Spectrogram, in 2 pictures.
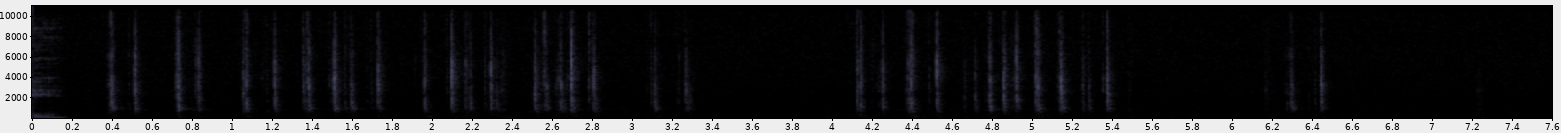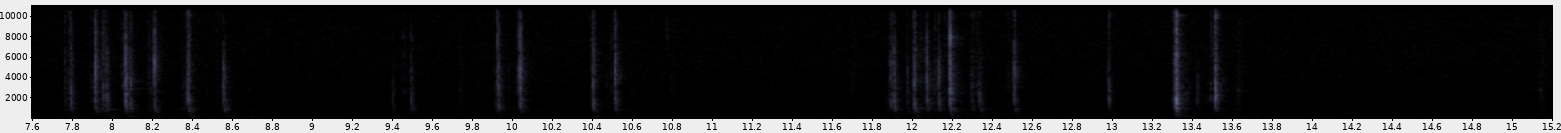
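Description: Faint typing on a computer keyboard: irregular clusters of keystrokes with short pauses between them as a terminal command is typed, ending with one sharper keystroke near the end as the command is entered.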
